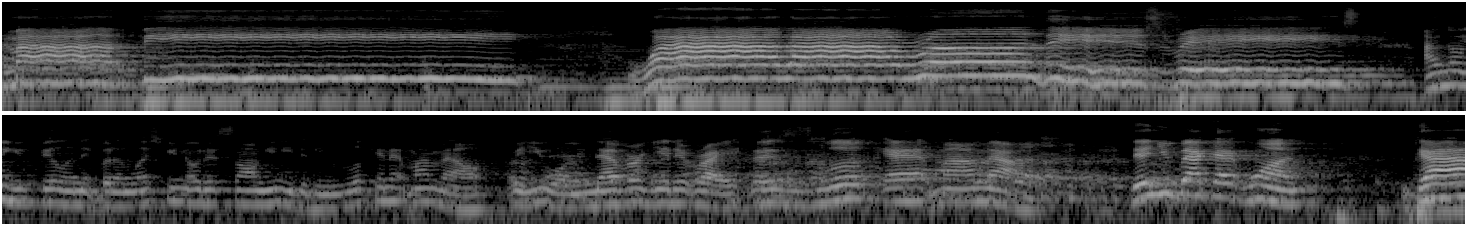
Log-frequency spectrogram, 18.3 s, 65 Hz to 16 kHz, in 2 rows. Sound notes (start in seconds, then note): 15.6 laughter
